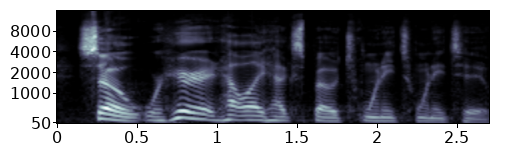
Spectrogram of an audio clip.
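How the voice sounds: A man's fairly bright voice at a fairly quick pace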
